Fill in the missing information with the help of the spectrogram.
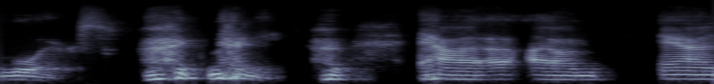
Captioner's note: chuckles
